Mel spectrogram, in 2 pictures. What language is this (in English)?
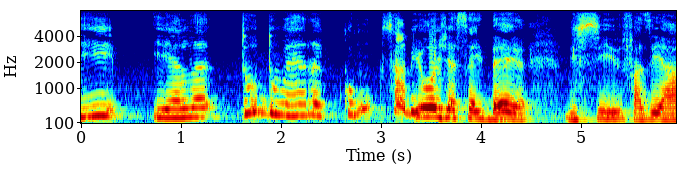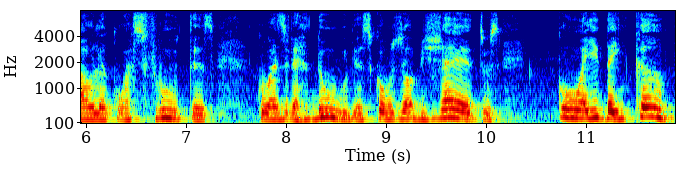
Portuguese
